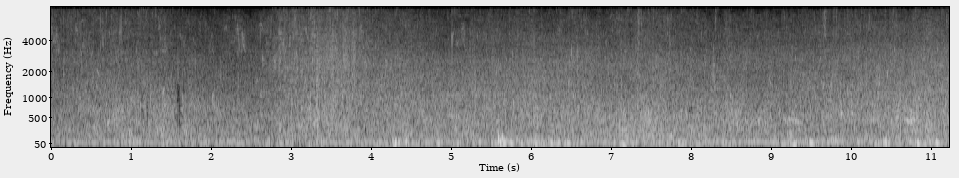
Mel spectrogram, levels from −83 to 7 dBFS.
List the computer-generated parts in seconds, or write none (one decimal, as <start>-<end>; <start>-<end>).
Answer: 2.7-3.4; 6.9-7.4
